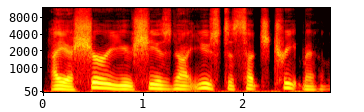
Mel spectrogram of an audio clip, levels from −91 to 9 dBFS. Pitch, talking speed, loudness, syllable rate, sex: 145 Hz, 210 wpm, -16 LUFS, 4.9 syllables/s, male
